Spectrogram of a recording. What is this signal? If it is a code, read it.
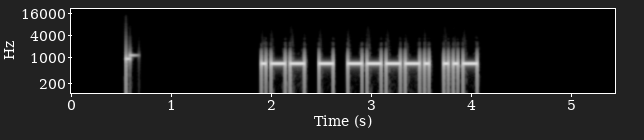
Morse code, heard as a keyed tone, about 25 wpm, 700 Hz. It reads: WT9U
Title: Call Signs - 25wpm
